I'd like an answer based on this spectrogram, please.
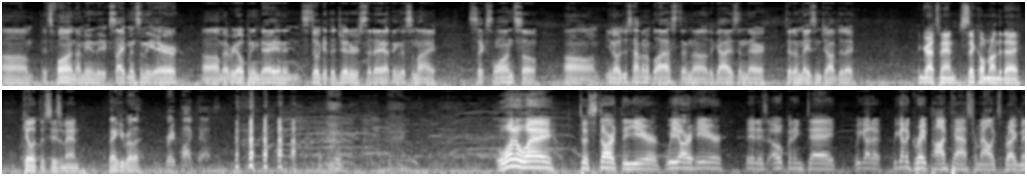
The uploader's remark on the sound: LIVE from Angels Stadium in Anaheim for MLB Opening Day!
